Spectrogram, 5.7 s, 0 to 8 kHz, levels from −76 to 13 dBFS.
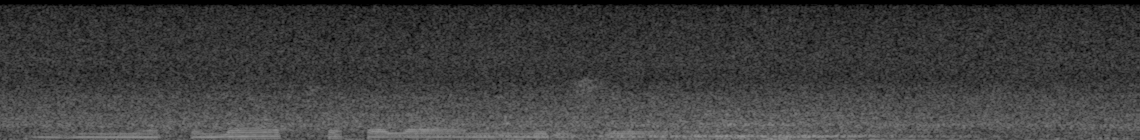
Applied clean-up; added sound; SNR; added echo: none; Water; -3 dB; none.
